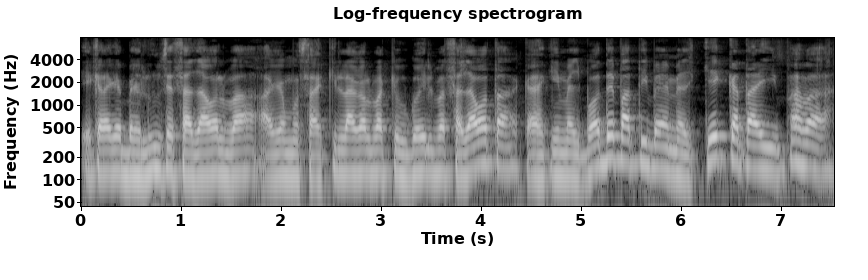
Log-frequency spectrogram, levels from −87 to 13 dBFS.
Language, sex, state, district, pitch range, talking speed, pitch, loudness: Bhojpuri, male, Bihar, East Champaran, 115-140 Hz, 185 wpm, 125 Hz, -16 LUFS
